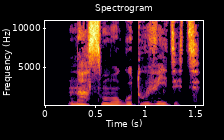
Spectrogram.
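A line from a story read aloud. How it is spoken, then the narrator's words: Sharp gasp then whisper. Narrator (Russian): Кэтлин резко втянула воздух и прошептала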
